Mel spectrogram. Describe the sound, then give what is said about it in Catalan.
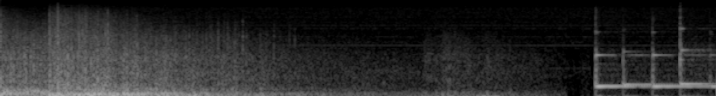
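Firecrackers explode in a loud, booming burst that rolls into a long, fading rumble, followed by a brief pause and a short run of sharp pops over a ringing tone. “I trobaràs només petards de qualitat entre un gran assortit de productes d'importació.”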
